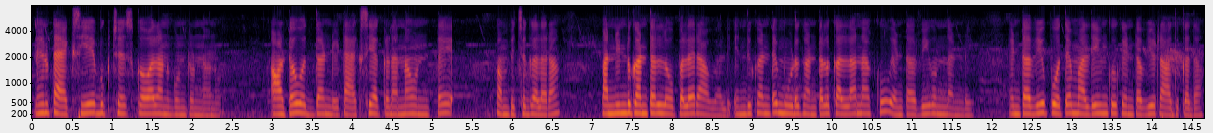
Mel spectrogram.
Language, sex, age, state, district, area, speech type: Telugu, female, 18-30, Andhra Pradesh, Eluru, rural, spontaneous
